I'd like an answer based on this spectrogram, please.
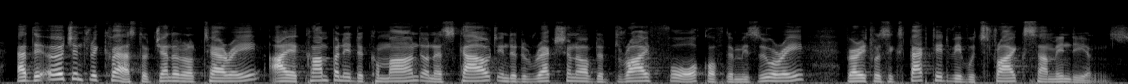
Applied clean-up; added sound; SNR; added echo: none; none; none; none.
